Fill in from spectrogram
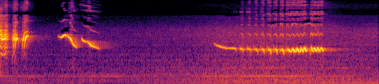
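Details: Competing song of a white-rumped shama just coming into fighting form and tail-flicking: a rapid harsh chatter, then a slurred descending whistle, then a long steady rattling trill that swells in loudness.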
